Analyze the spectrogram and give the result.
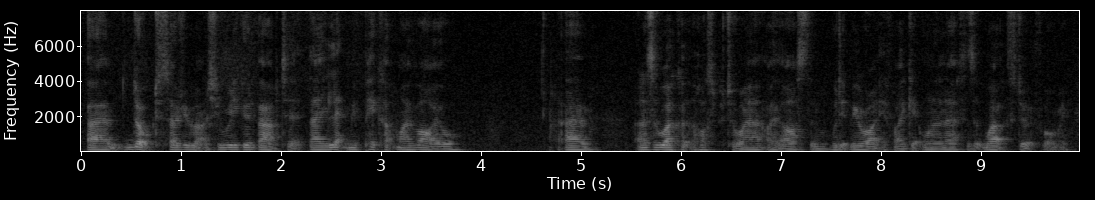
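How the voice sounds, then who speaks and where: This English vlogger is a young man speaking quickly in a mid-range, fairly bright voice with little pitch movement. He rambles through a casual video diary update from his flat, full of ums and restarts, over slight background noise.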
